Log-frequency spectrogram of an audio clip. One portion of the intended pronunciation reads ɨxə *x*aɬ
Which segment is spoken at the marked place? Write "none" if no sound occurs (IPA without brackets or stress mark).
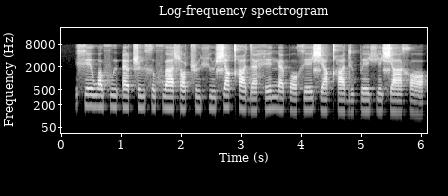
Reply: xʷ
